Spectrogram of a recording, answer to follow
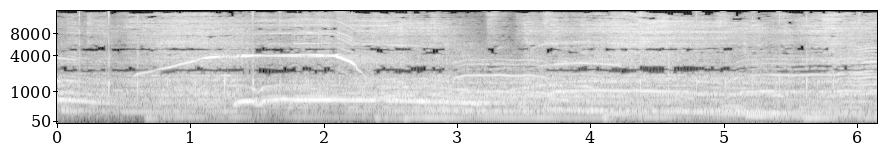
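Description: Audience cheering and shouting, with high screams and whoops, over music with a steady low bass line.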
